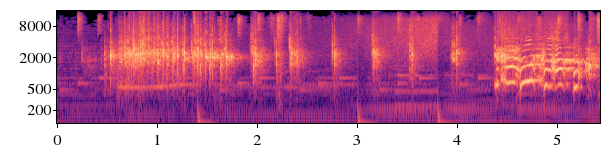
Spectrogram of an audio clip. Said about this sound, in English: I love slowing down the shuffle because it's like such a cool sound. It really vibrates my auras.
